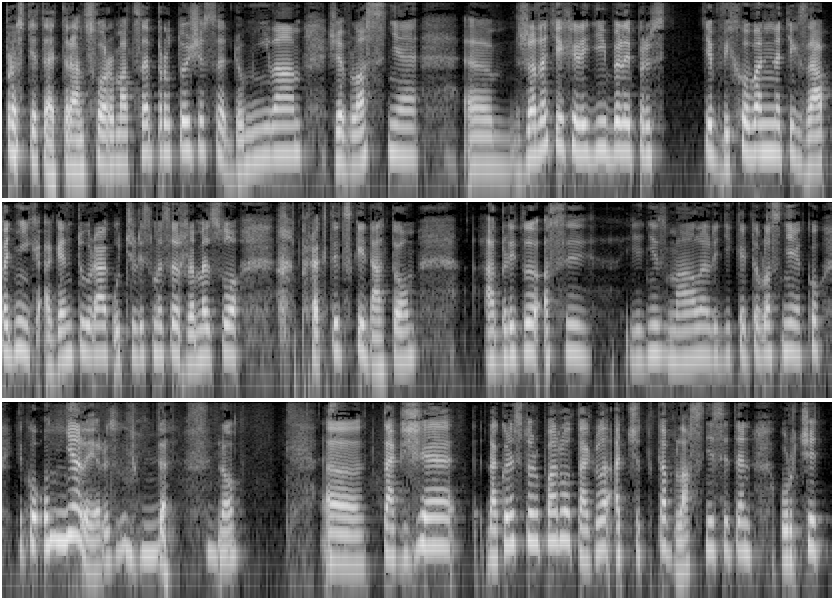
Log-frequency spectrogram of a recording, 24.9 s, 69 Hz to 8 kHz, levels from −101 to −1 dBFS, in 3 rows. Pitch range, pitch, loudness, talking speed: 180-215 Hz, 200 Hz, -24 LUFS, 130 wpm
